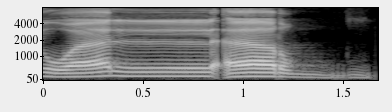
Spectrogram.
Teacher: Huruf a tipis, huruf r tebal, huruf d mengikuti bentuk sukun.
